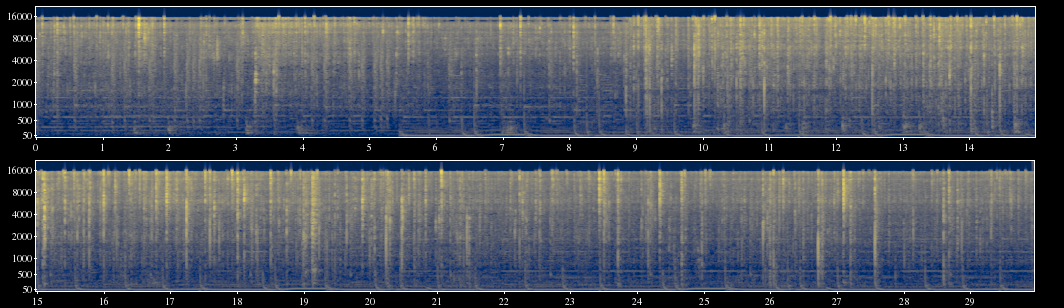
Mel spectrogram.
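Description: Scrambled eggs and sliced sausage sizzling in hot oil in a frying pan, stir-fried with a wooden spatula that clicks and scrapes against the pan many times.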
